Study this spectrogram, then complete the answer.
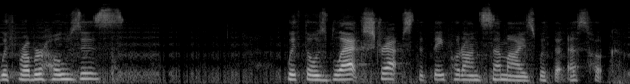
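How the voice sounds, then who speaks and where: In a Lakota accent, the speaker talks at a fairly slow pace with fairly even intonation and long, frequent pauses. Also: woman, fairly high pitch for a woman. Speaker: Native cultural educator on a panel. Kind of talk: panel discussion storytelling. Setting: live-streamed museum event.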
